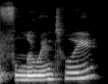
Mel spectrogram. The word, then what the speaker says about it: fluently: So you could say fluently pronouncing all the consonants. um in careful speech, but because there are three consonants together in this word, the middle one can disappear in fast speech, right?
